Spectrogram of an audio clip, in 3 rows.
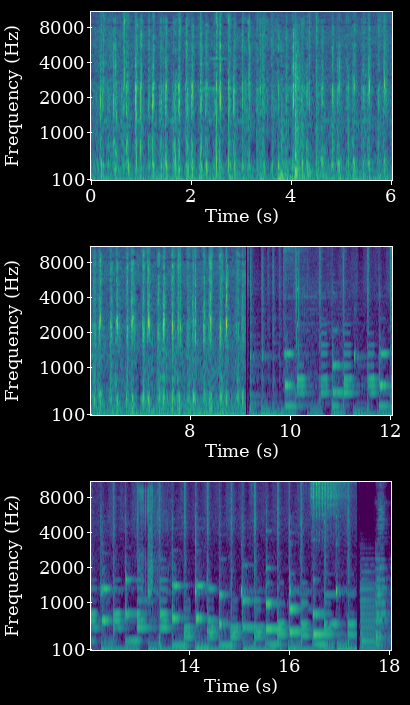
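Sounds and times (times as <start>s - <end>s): fast rhythmic scratching: 0.0s - 9.2s, 12.9s - 13.7s, 16.2s - 17.4s.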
